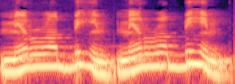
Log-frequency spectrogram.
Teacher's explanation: هنحذف النون تماما وهنحذف كمان الغنة المصاحبة للنون، وهنتقل من قراءة الميم للراء مباشرة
